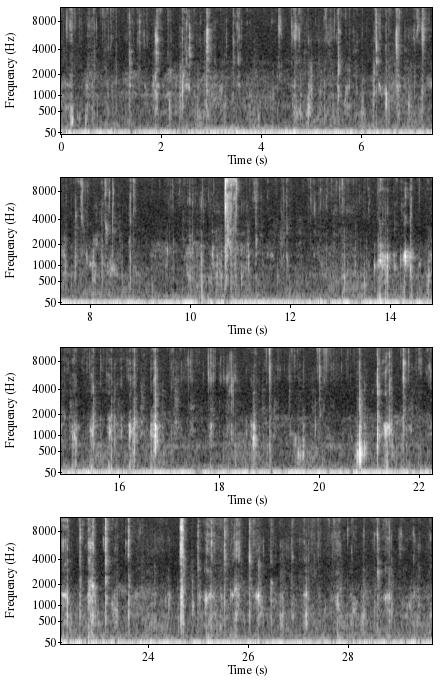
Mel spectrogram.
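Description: A person chewing and smacking their lips close to the microphone while eating fried rice and a chicken leg piece by hand, with a steady run of wet mouth clicks and a few louder sharp clicks scattered through.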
